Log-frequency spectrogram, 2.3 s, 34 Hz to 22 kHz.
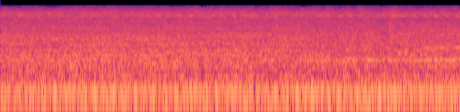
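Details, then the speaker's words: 2003 Chevy Silverado Classic V8 with a previous intermittent no-crank and overnight battery drain, running after a repair with no parts required: low, steady idle with an even hum, no stumbles or knocks; normal idle. "fuses in truck should start and run absolutely no problems if I find the key love it satisfaction still no parts required"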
